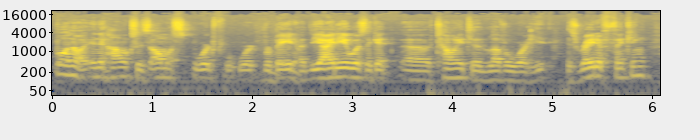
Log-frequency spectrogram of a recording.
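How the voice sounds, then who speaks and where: A man's voice: medium pitch, fast talker, a bit bright. A man co-hosting a casual review chat, explaining things in a loosely worded way with asides. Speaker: co-host of a comic review show.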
